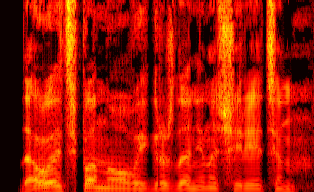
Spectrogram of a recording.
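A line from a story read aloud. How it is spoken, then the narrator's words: Tired, bored voice. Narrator (Russian): сказал Антон усталым и скучным голосом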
